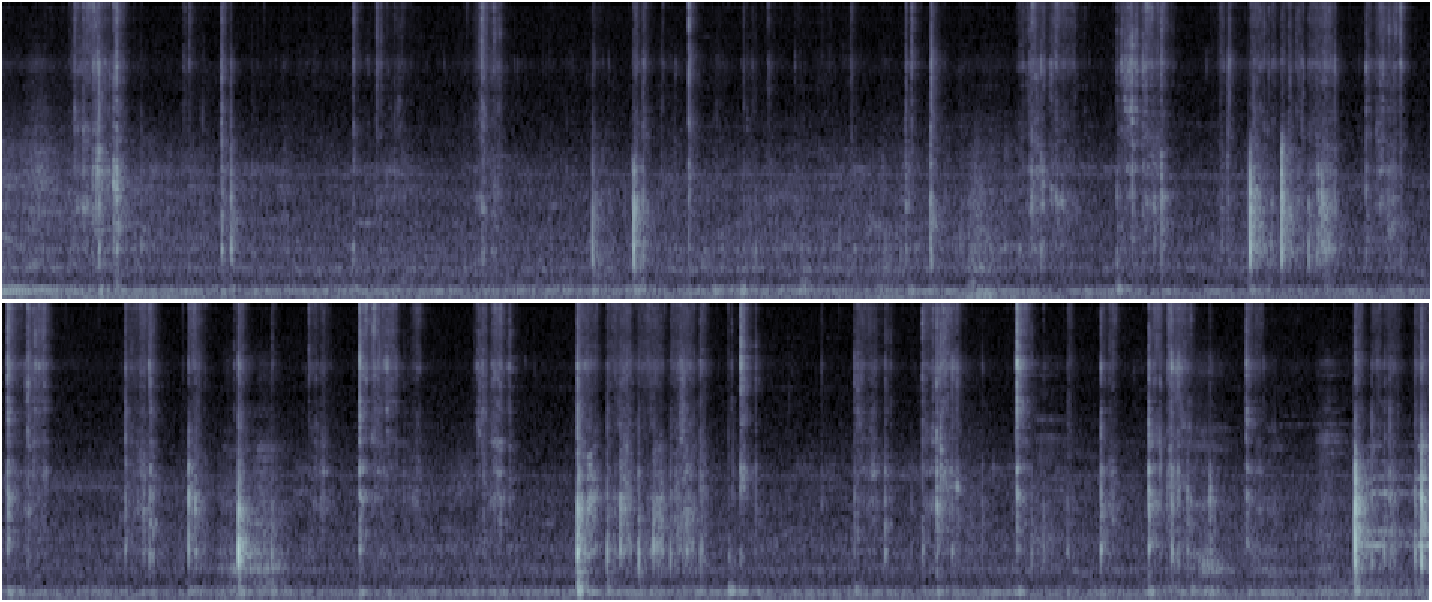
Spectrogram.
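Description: Metal spoon stirring a thick mawa and mango-pulp mixture in a stainless steel bowl, with irregular clinks and scrapes of spoon against the bowl.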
